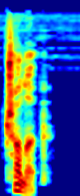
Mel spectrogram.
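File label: "trollop", Australian English; pronunciations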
